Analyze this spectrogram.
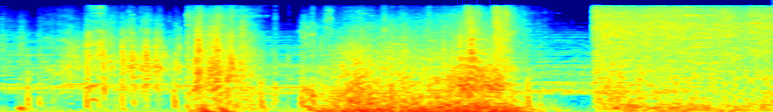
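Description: A flaming bolt whooshes through the air.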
